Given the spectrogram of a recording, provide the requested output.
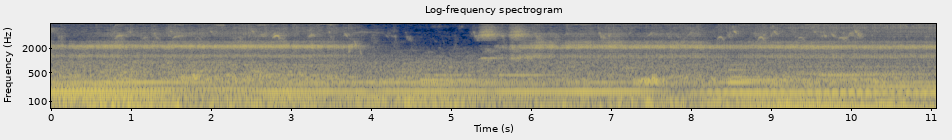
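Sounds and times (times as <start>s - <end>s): ambient music drone: 0.0s - 11.0s
small birds chirping: 0.0s - 11.0s
high bird call: 5.3s - 10.8s.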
